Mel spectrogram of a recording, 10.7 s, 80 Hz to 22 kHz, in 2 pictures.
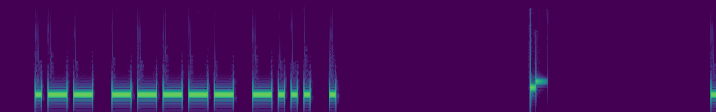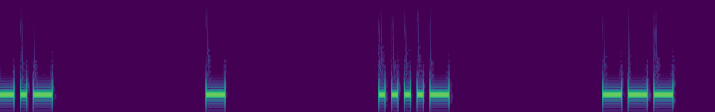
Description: Morse code, heard as a keyed tone, about 25 wpm, spaced as for 11 wpm, 700 Hz. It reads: W0BE KT4O
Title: USA Call Signs - 8x Character Spacing - 25wpm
